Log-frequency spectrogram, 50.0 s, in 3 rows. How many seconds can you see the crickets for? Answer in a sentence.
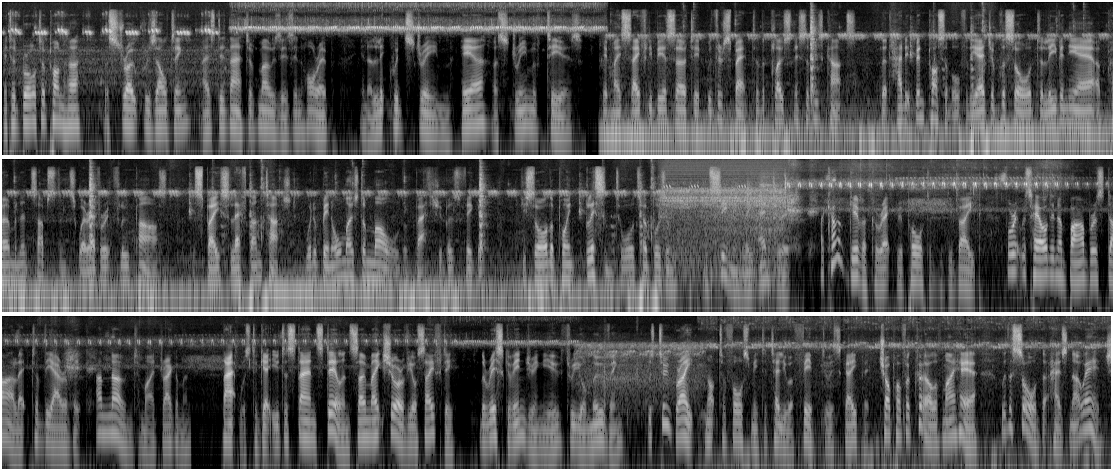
You can hear the crickets for 50 seconds altogether.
